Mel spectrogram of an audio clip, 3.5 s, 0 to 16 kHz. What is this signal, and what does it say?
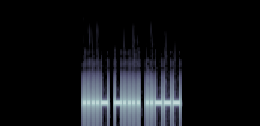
Morse code, heard as a keyed tone, about 40 wpm, 700 Hz. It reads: 462
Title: Common Cut Numbers - 3-Digit 40wpm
